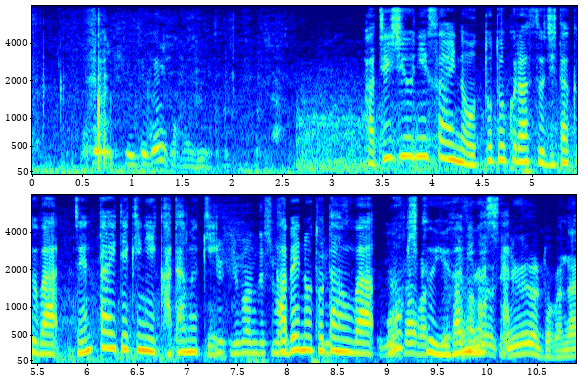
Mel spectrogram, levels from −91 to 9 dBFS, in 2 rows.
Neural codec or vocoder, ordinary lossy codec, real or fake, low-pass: codec, 16 kHz, 16 kbps, FreqCodec, smaller model; none; fake; none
